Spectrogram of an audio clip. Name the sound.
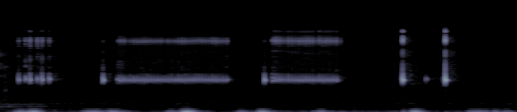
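telephone being dialed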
